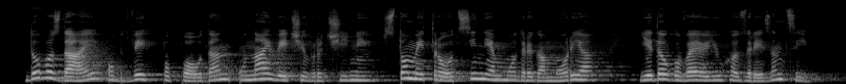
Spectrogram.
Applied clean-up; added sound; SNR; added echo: neural mask model Resemble Enhance denoiser.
